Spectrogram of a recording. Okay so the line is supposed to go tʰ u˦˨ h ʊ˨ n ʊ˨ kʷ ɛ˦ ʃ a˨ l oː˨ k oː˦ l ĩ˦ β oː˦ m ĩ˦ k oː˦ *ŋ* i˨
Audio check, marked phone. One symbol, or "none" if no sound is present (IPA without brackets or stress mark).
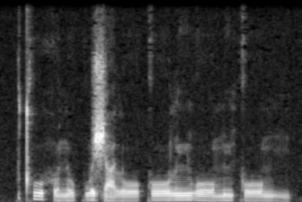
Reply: ŋ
